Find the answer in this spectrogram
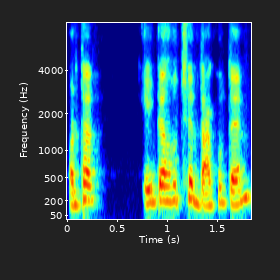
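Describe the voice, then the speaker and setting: A man's voice: high voice, a little fast, a little mellow, slightly rough, no room sound. A man with a Bangladeshi Bengali accent teaching beginners in an online class, explaining patiently and often checking in with "right?". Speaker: Japanese language teacher. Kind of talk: online class with screen sharing.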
